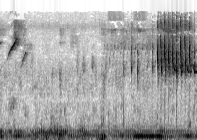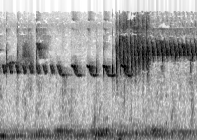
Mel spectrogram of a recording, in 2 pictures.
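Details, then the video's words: Singing captive bar-winged prinia, recorded as a prompt for untrained or silent birds: scattered high chirps and a falling twitter give way to dense, fast trills of sharp repeated high notes, broken by short pauses. "Pancingan / masteran cigun gacor buat cigun bakalan atau macet bunyi"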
